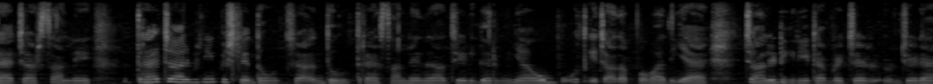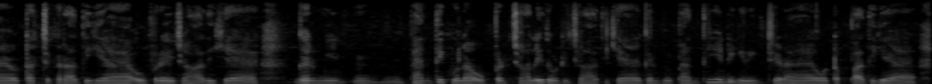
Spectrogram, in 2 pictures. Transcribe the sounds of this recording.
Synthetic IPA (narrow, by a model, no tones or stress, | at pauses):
t̪ɾɛːt͡ʃaːɾsa̰ːlẽː | t̪ɾɛːt͡ʃaːɾʋiːniːpɪt͡ʃleːd̪o̰ːd̪oːt̪ɾɛːsaːlẽːd̪aːd͡ʒeːɽiːɡəɾmiːɛːoːbɔ̰ːt̪ḭːd͡ʒja̰ːd̪a̰ːpə̰ʋaːd̪ḭːɛːt͡ʃaːliːɖɪɡɾiːʈɛ̃ːmpɾeːt͡ʃəɾd͡ʒeːɽaːɦɛːoːʈət͡ʃkəɾaːd̪iːɛːʊpɾeid͡ʒaːd̪iːɛː | ɡəɾmiːpɛ̃ːnt̪iːkoːlãːʊpːəɾt͡ʃaːliːt̪ʰoːɽiːd͡ʒaːd̪iːɛːɡəɾmiːpɛ̃ːnt̪iːɖɪɡɾiːd͡ʒeːɽaːɦɛːoːʈəpːaːd̪iːɛː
